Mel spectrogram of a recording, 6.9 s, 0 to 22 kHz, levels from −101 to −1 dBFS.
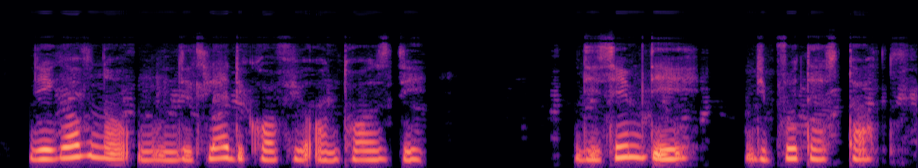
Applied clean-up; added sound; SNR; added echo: none; none; none; none.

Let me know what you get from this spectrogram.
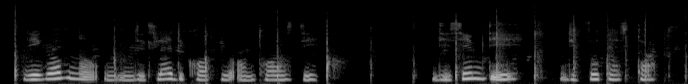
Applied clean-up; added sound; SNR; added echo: neural mask model RNNoise.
